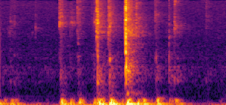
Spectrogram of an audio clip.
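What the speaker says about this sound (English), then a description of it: "that was the most ridiculous typing ever" Rapid, uneven keystrokes on a computer keyboard during coding work, a quick burst of close, clattering taps with no talk.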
